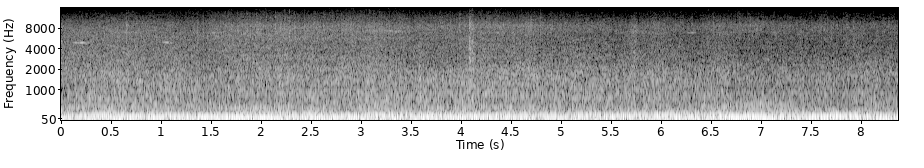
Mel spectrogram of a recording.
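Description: Car engines running at a standstill: a low, steady rumble that holds level, with no revving.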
